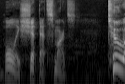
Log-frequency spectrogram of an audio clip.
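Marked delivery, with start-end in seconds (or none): 2.2-2.5 very high, loud screamed count. A narrator's reading. Counting the second blow as it smarts, screaming. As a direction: let it out as a scream. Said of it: "I scream".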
